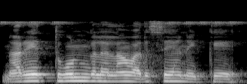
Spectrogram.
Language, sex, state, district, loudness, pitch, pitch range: Tamil, male, Tamil Nadu, Kanyakumari, -16 LUFS, 145 Hz, 130-155 Hz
